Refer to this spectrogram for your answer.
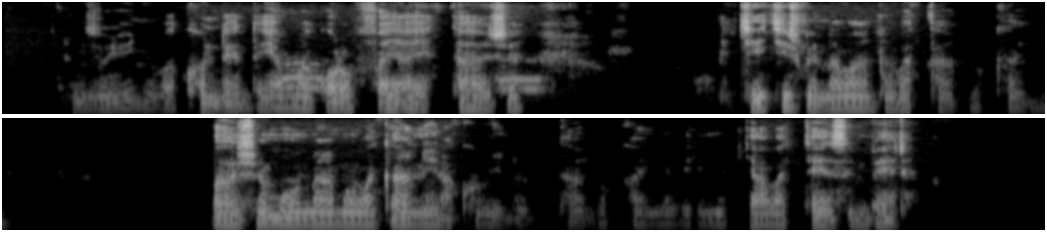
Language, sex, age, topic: Kinyarwanda, male, 25-35, government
